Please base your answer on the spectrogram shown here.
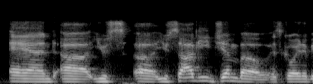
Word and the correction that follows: Yojimbo: The Yojimbo. Sorry, I always mispronounce that.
